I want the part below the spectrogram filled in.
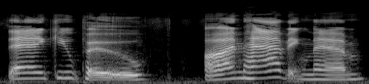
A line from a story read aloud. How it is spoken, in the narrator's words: said gloomily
